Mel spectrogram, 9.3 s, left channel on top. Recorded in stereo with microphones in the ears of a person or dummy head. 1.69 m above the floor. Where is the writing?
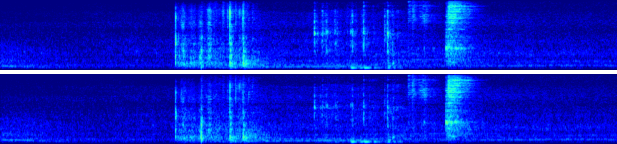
30° left (ahead or behind), 2.5 m.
